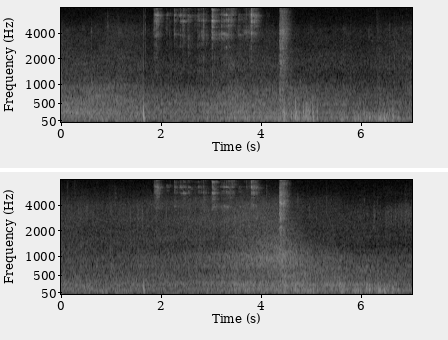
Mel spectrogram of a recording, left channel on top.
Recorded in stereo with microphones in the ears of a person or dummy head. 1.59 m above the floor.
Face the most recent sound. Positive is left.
turn(degrees=-30)  # may be behind; listen again after turning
